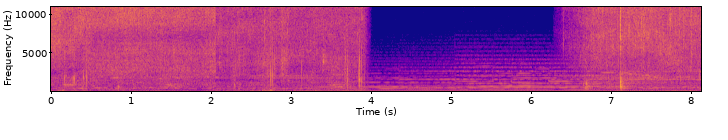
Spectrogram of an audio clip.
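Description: Garlic ginger paste frying in a pan for an achar gosht curry, a continuous close sizzle with scraping stirs throughout, and a steady hum that cuts out partway and then returns.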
